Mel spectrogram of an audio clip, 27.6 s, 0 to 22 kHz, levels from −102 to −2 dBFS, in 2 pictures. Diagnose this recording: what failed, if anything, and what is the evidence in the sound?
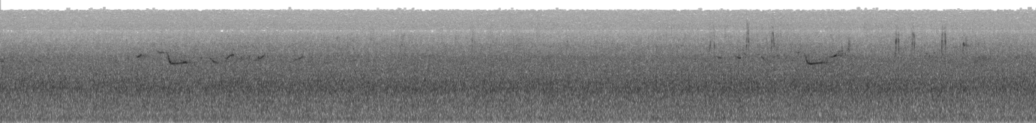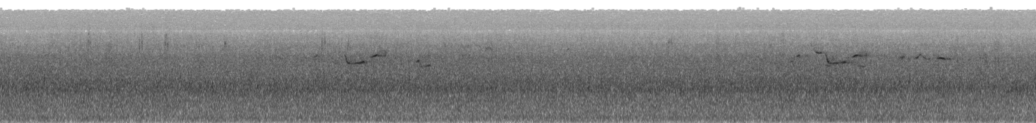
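Nothing failed; no faults heard.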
